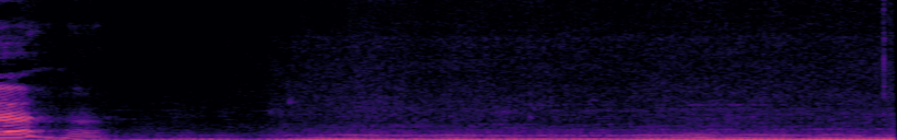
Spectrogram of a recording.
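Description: Low, steady hum of a motor, like a vehicle engine running nearby, that comes in about a second and a half in and slowly grows louder.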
